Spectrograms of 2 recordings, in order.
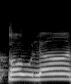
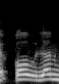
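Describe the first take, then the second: First: क़ौला ending in a long open "aa"; wrong ending. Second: क़ौलन ending in a short "an" with clear n; clear nun. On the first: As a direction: drop the n and stretch the end of क़ौला. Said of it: "यहाँ क़ौला नहीं बोलेंगे". (क़ौला, नून के बिना) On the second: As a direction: close क़ौलन on a distinct n. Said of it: "क़ौलन बोलेंगे". (क़ौलन, नून साफ़ ज़ाहिर करके) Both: Shown as a demonstration.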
